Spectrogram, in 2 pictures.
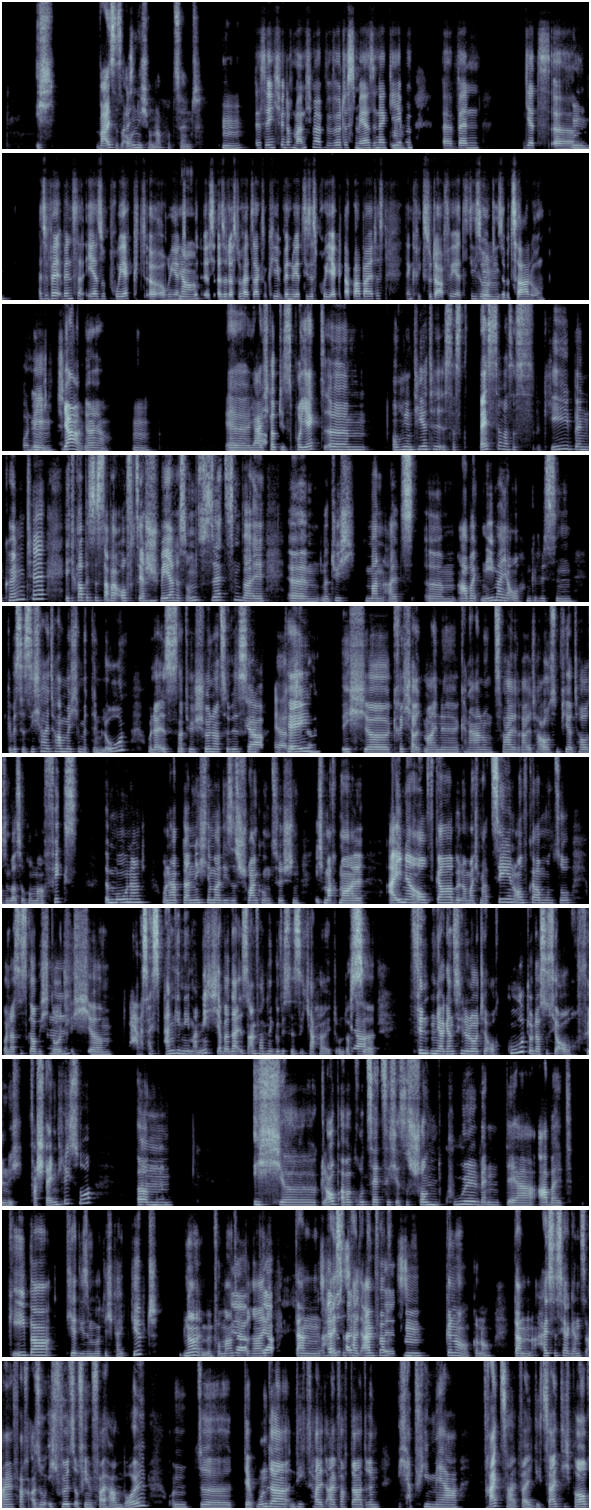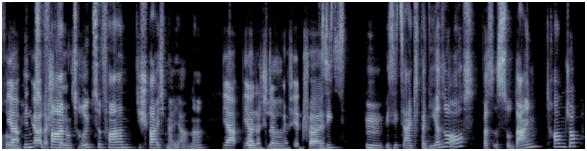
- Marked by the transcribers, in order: other background noise; distorted speech; static
- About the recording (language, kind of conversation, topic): German, unstructured, Wie stellst du dir deinen Traumjob vor?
